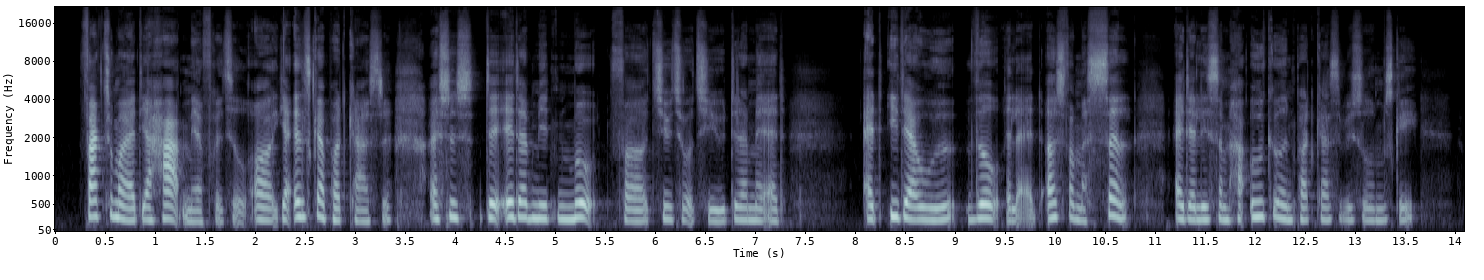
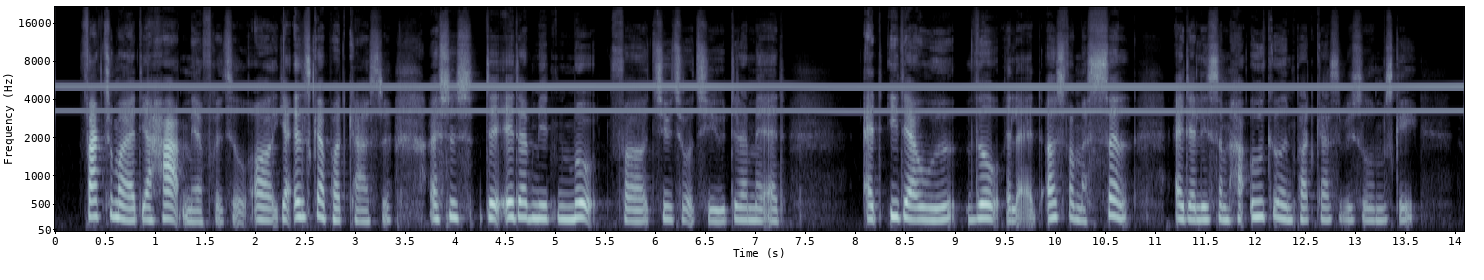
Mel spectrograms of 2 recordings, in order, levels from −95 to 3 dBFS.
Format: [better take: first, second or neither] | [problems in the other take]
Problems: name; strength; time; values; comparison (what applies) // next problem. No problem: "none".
first | high-pitched whine; loud; throughout; 5 kHz, 8 dB below the speech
